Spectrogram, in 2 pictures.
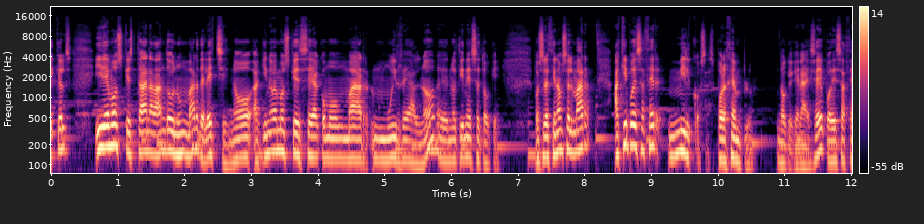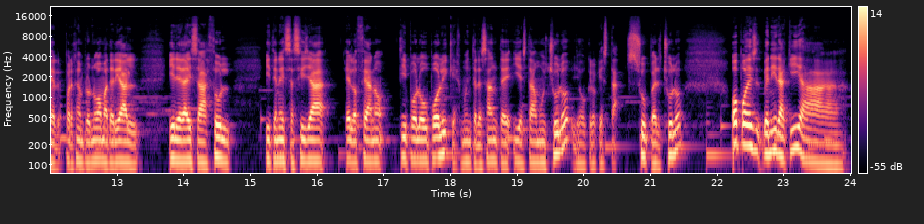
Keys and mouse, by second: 3.0 middle click, 7.4 right click, 11.7 click, 12.6 click, 13.6 click, 15.4 middle drag, 22.2-24.0 drag.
